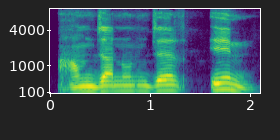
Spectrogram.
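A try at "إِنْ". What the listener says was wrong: ইন গুণনা করেন, আওয়াজটি নাকে তুলে কিছুক্ষণ ধরে থাকতে হবে। হামজা নুন জের ইন, ই টান হয়ে যাচ্ছে, ইন।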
